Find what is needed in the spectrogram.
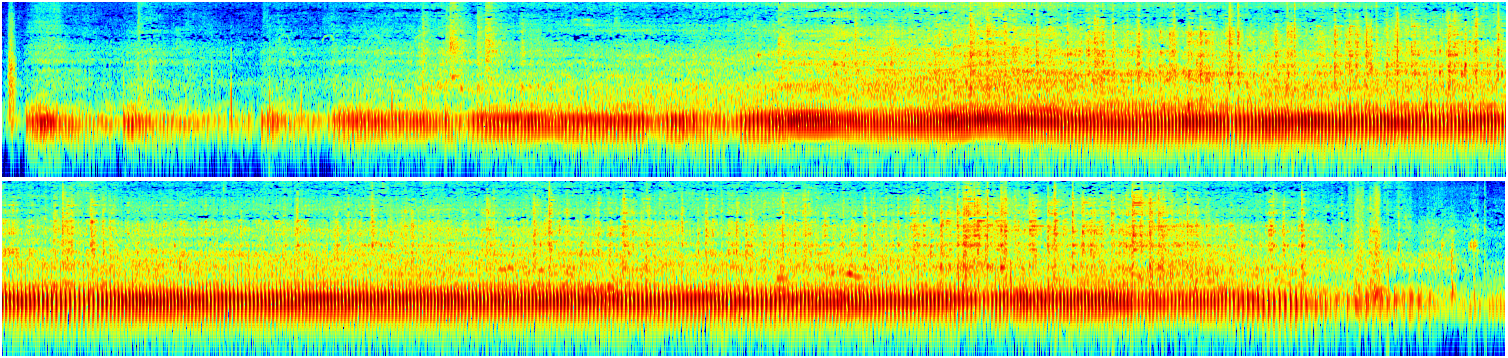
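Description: Engine of a small farm machine running steadily under load as it pulls a ridging implement through the soil, getting louder about a quarter of the way in and easing off near the end.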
